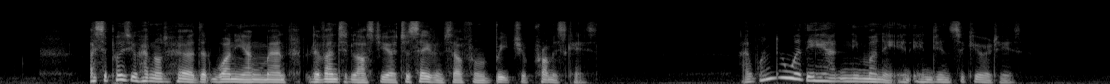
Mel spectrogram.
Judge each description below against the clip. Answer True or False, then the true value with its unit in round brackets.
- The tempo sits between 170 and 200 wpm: True (175 wpm)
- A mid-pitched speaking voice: False (115 Hz)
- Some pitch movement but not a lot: True (4.2 semitones)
